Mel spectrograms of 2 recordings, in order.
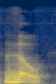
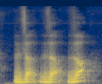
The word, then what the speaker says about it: though: Pero la pronunciación es though. Lo mismo la th, en este caso es sonora, though.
